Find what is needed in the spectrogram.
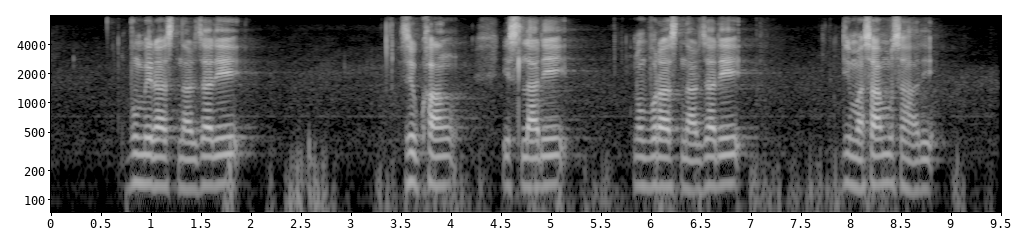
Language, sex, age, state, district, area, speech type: Bodo, male, 18-30, Assam, Kokrajhar, urban, spontaneous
